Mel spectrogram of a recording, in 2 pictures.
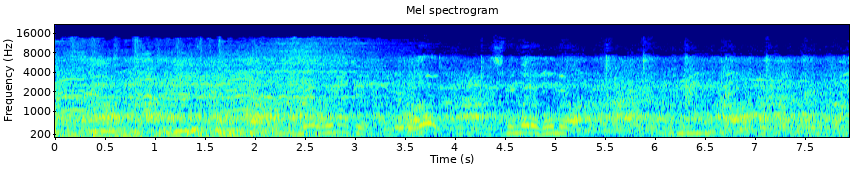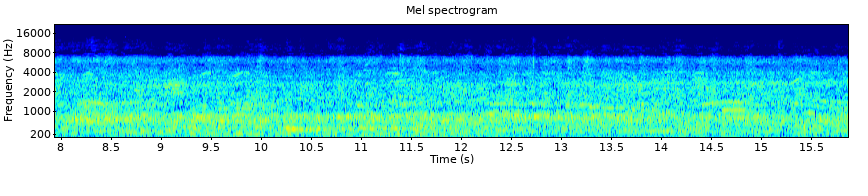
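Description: A large stadium crowd roars and chatters in a dense, echoing din outdoors.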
